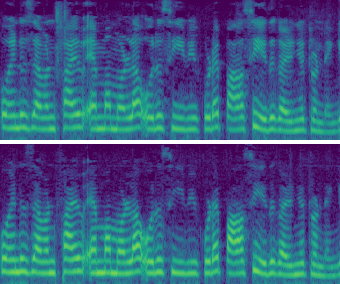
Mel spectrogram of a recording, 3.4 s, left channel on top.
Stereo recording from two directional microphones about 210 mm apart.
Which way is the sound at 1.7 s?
50° right (ahead or behind).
